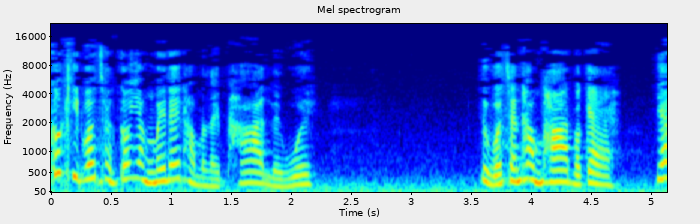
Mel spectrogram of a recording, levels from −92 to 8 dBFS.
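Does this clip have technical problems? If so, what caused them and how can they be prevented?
Yes. A long-block transform encoder, likely WMA compression at a rate that fits about 48 kbps, spread its quantisation noise across tens of milliseconds. Throughout the speech this gives a ringing, washy quality and a hiss that swells and fades with the signal, even though content still reaches 20.1 kHz. Encoding at a higher bitrate or with a more modern codec would prevent it.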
